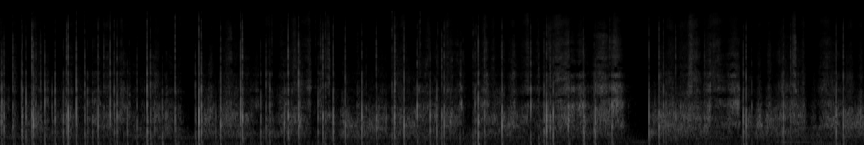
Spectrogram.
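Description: Long nails tap and scratch the front and sides of a small gold cardboard perfume box standing upright and hollow, likely with a bottle inside. Quick, dry, papery clicks and rasping scratches run continuously in a steady, busy rhythm, with a brief pause near the end.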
